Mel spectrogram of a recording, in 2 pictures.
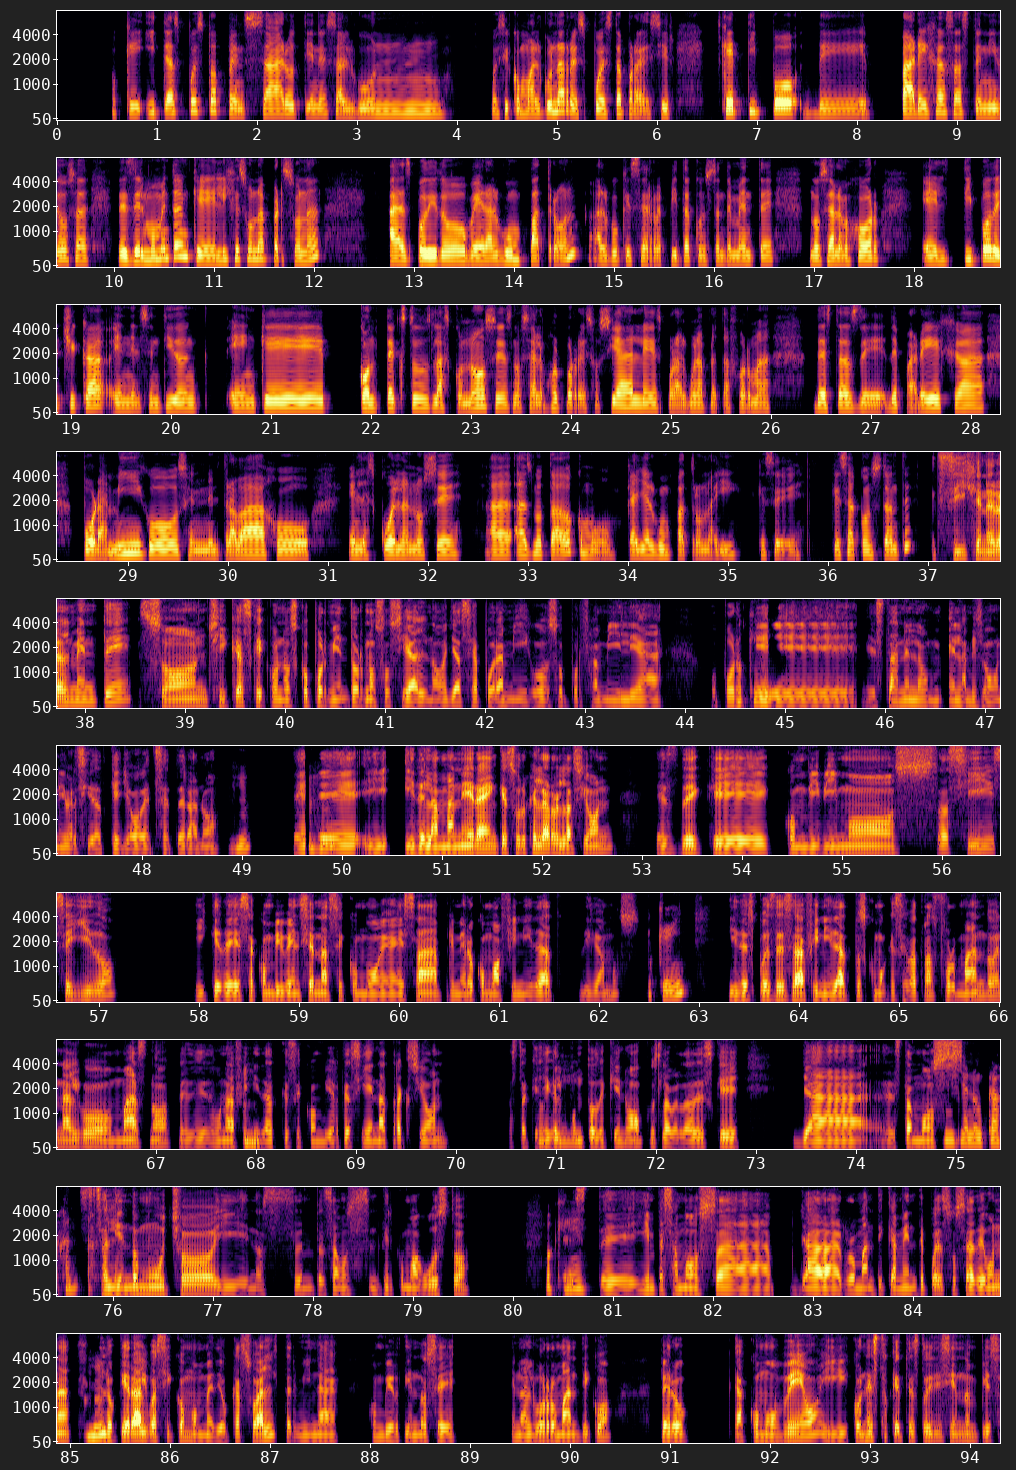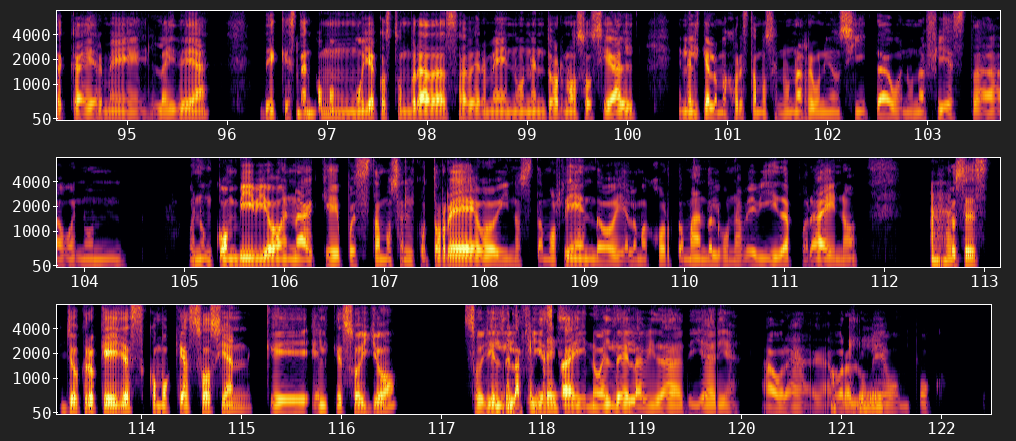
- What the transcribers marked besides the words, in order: chuckle; other background noise
- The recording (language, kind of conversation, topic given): Spanish, advice, ¿Por qué repito relaciones románticas dañinas?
